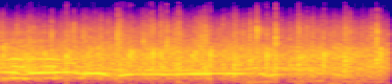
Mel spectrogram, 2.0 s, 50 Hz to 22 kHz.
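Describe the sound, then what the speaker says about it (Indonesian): Applause from an audience of about 150 university students meeting Jakarta's acting governor in a hall, a steady dense clatter of clapping at close range lasting the whole moment, with no pauses. "Oke, tepuk tangan dong."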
